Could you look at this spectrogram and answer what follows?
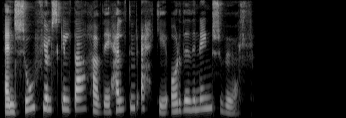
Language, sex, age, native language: Icelandic, female, 30-39, Icelandic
